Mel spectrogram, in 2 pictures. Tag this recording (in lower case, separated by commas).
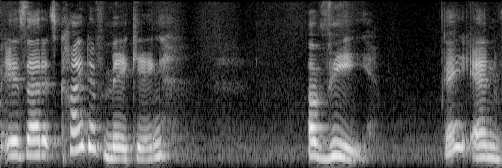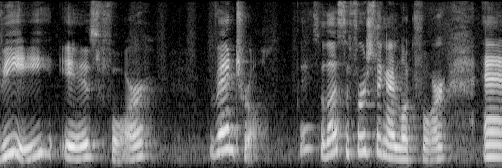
speech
